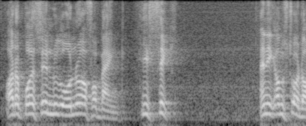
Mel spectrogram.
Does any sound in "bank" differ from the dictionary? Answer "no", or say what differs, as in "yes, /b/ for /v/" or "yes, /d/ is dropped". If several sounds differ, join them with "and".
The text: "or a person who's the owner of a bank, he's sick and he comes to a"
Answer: no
